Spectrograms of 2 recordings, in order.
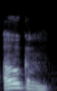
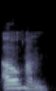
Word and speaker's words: Ogham: It's the Ogham. It's the also said Oham. So if you hear it without the hard G, it's still correct pronunciation.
